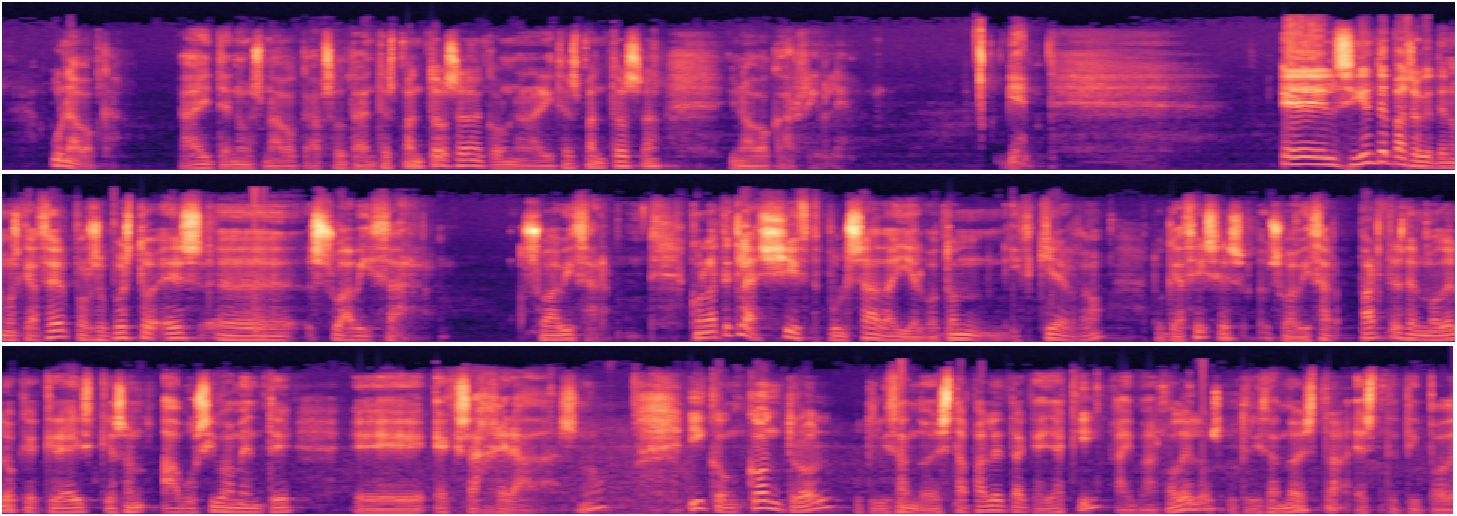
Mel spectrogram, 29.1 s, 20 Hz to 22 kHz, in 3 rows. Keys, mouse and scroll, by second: 0.9-2.8 middle drag, 4.6-6.4 middle drag, 10.3-13.2 middle drag, 17.3 click, 19.4-22.5 middle drag, 22.5 click, 25.3-26.8 middle drag, 26.8 click.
